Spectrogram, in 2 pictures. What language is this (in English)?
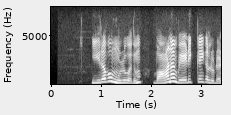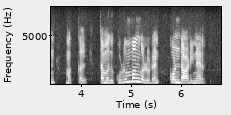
Tamil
